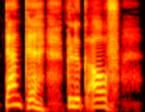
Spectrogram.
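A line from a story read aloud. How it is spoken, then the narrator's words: Called after. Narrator (German): rief Ricky ihm nach und machte sich auch noch einmal Mut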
